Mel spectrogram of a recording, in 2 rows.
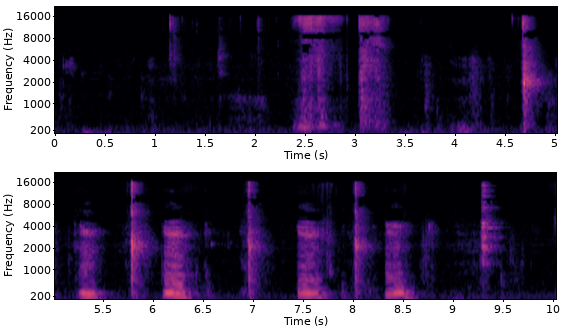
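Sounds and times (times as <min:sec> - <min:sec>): person chewing food: 0:00.0 - 0:10.0
mouth noises: 0:04.6 - 0:08.9.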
